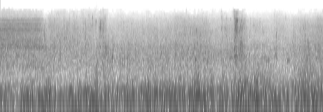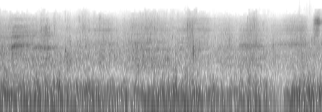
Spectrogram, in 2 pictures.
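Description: A small dinghy crosses side-on through breaking waves in the Kingsbridge Estuary, with heavy wind buffeting the microphone over a loud, continuous rumble of water and hull slap, and no one speaking.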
